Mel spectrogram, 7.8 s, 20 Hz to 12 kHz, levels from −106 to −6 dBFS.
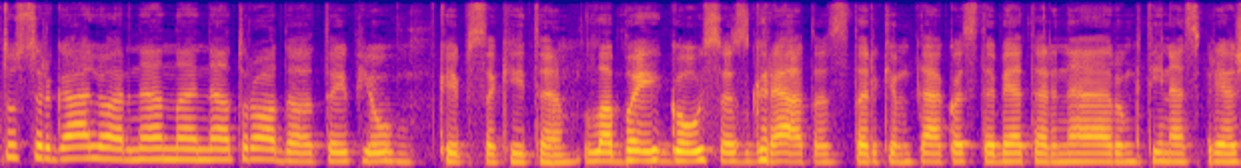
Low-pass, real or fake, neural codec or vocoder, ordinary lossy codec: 10.8 kHz; fake; vocoder, 44.1 kHz, 128 mel bands, Pupu-Vocoder; Opus, 64 kbps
